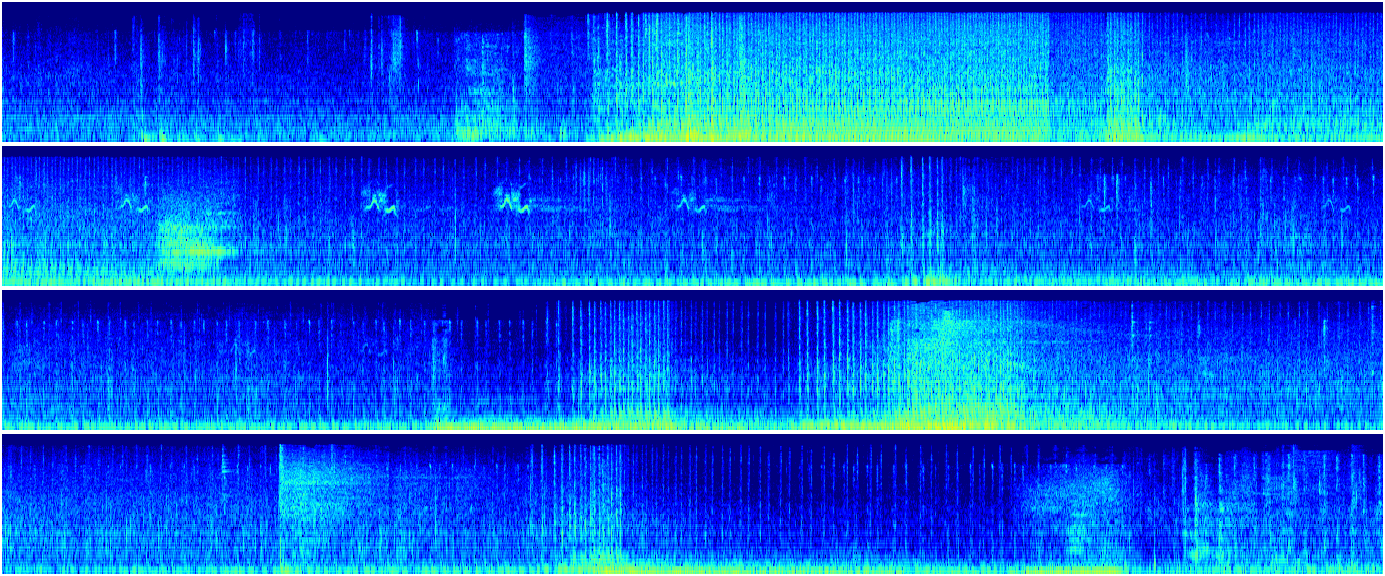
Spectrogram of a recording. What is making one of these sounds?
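A motorcycle engine rumbles and revs as it rides along.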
